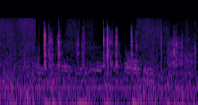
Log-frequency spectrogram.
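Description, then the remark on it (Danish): Typing the search keywords "regnskab" and "SAP" into the Jobindex CV database on a computer keyboard: quick bursts of crisp key clicks in small irregular clusters, moderately quiet, with no one speaking. “Hvis jeg for eksempel gerne vil finde en regnskabsmedarbejder med kendskab til SAP, så skriver jeg regnskab og SAP nede i søgeordene.”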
